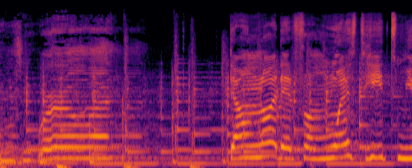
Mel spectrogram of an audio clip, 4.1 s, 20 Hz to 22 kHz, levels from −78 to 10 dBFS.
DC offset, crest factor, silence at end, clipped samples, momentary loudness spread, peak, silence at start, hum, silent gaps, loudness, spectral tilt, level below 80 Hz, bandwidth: under 0.1%; 14 dB; 0 s; under 0.1%; 12 LU; -2 dBFS; 0 s; none; none; -15 LUFS; -4 dB/octave; -32 dBFS; 16.5 kHz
